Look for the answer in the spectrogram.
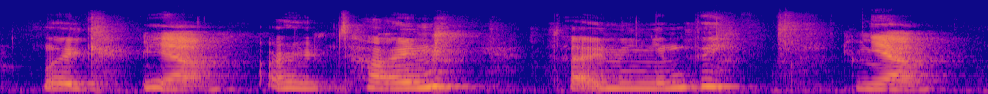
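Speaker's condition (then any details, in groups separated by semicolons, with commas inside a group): Cerebral palsy; core and balance affected, manual wheelchair, slow handwriting; physical therapy, walks with assistance, regresses without therapy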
